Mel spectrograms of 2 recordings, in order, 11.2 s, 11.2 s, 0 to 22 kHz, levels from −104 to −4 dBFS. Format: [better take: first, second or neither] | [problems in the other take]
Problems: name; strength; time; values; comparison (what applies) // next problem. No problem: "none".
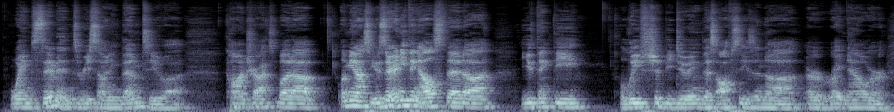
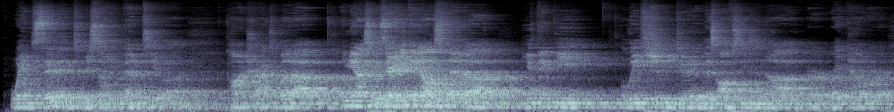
first | room echo; strong; dies away in 2.6 s; slight in the first // off-mic speech; far; far in the first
